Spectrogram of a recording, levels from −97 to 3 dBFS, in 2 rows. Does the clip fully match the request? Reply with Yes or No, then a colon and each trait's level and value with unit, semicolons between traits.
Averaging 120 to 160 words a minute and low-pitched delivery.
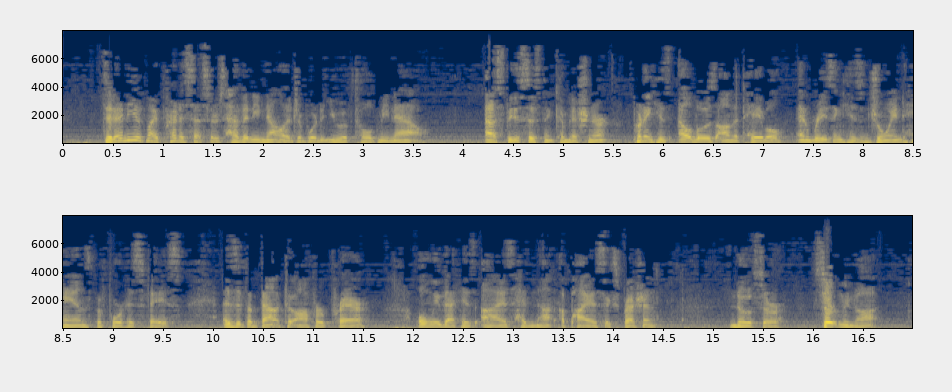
No: average, 185 wpm; low, 115 Hz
